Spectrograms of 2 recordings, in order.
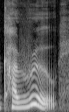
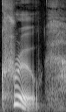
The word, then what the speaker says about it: Crewe: difference in the name Madame Pascal pronounced it as if it were Karu instead of crew but that might be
